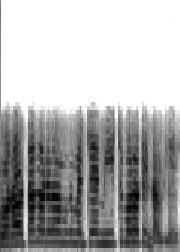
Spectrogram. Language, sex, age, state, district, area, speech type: Malayalam, female, 30-45, Kerala, Kozhikode, urban, conversation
